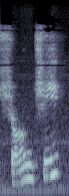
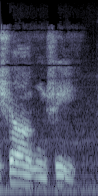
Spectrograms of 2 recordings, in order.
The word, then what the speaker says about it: Shang-Chi: I also read in their little thing, they said it's pronounced like song, not sang. – Yeah. – Is it? Yeah. Are we going to call it Shang-Chi? – Well, we are.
